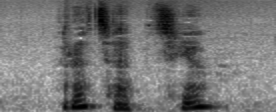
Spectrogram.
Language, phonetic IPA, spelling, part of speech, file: Polish, [rɛˈt͡sɛpt͡sʲja], recepcja, noun, LL-Q809 (pol)-recepcja.wav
